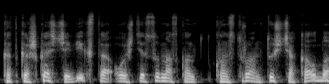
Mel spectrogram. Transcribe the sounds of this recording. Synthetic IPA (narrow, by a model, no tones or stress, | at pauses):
kɐt̪kɐʃkɐst͡ʃʲɛʋʲiːkst̪ɐʔʔoːɪʃʲt̪ʲiɛsuːmʲɛskokonst̪ɾuːjɛmt̪uʃʲt͡ʃʲɛkɐlˠbɐ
